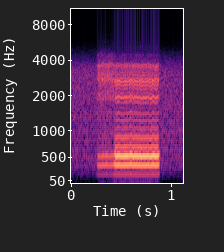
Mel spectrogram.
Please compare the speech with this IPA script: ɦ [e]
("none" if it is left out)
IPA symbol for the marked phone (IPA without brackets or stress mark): ɛ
